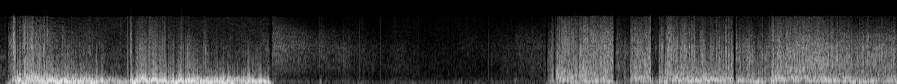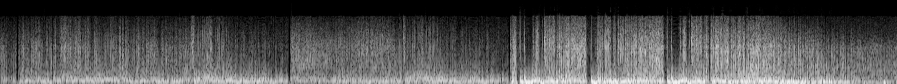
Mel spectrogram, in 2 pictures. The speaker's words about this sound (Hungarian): Budapest védelmére erős páncélos kötelékek vonulnak fel. Honvédeink német bajtársaikkal együtt hősiesen védik a magyar fővárost. A távolban ellenséges páncélosok tűntek fel, és azonnal tűz alá veszik azokat.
